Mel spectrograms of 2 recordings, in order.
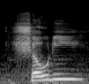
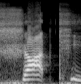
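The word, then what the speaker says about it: Schottky: We're going to take some shoddy Scotty Shody, it's pronounced shot key, you stupid diodes, 40 volt.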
